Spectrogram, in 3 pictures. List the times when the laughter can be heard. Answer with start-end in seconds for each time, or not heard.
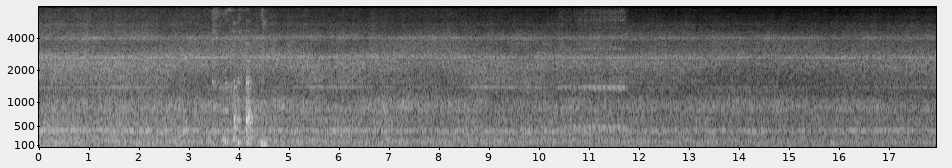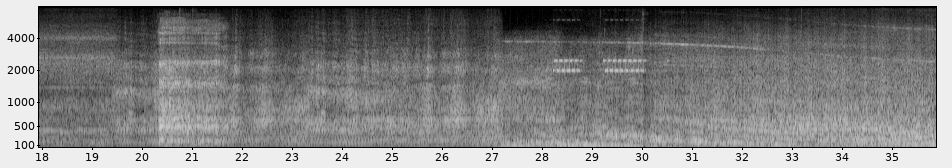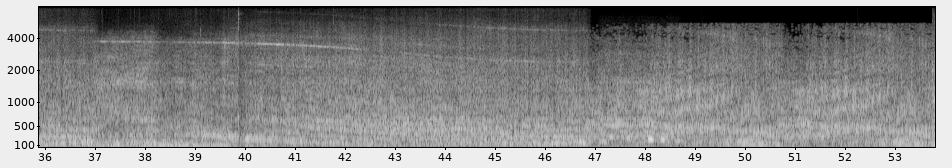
3.5-4.5, 20.3-21.7, 47.0-48.7.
